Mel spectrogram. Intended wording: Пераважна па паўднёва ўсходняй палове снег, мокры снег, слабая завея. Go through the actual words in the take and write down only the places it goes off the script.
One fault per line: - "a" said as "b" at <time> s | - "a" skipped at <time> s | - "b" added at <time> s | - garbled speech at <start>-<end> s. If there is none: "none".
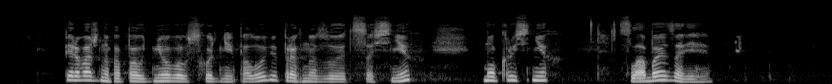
- "прагназуецца" added at 2.9 s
